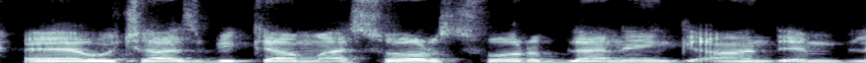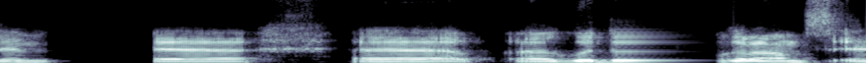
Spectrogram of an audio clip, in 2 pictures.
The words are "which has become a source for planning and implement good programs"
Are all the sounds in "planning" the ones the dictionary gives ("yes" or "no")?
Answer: no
